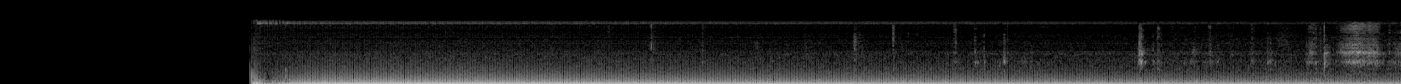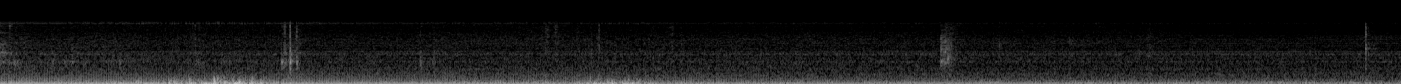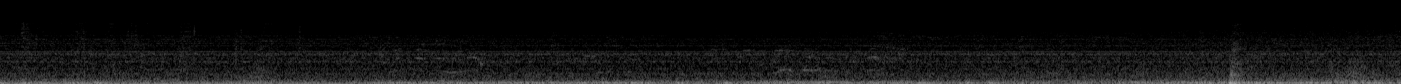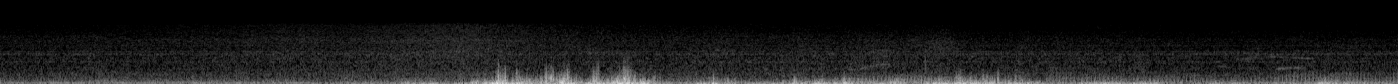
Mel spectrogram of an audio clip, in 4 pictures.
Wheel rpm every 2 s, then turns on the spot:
0, 0, 0, 0, 0, 0, 0, 0, 0, 0, 0, 0, 0, 0, 0, 0, 0, 0, 0, 0, 0, 0, 0, 0, 0, 0, 0, 0.
none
